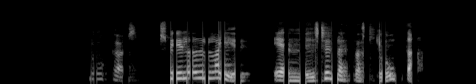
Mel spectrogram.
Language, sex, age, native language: Icelandic, female, 30-39, Icelandic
